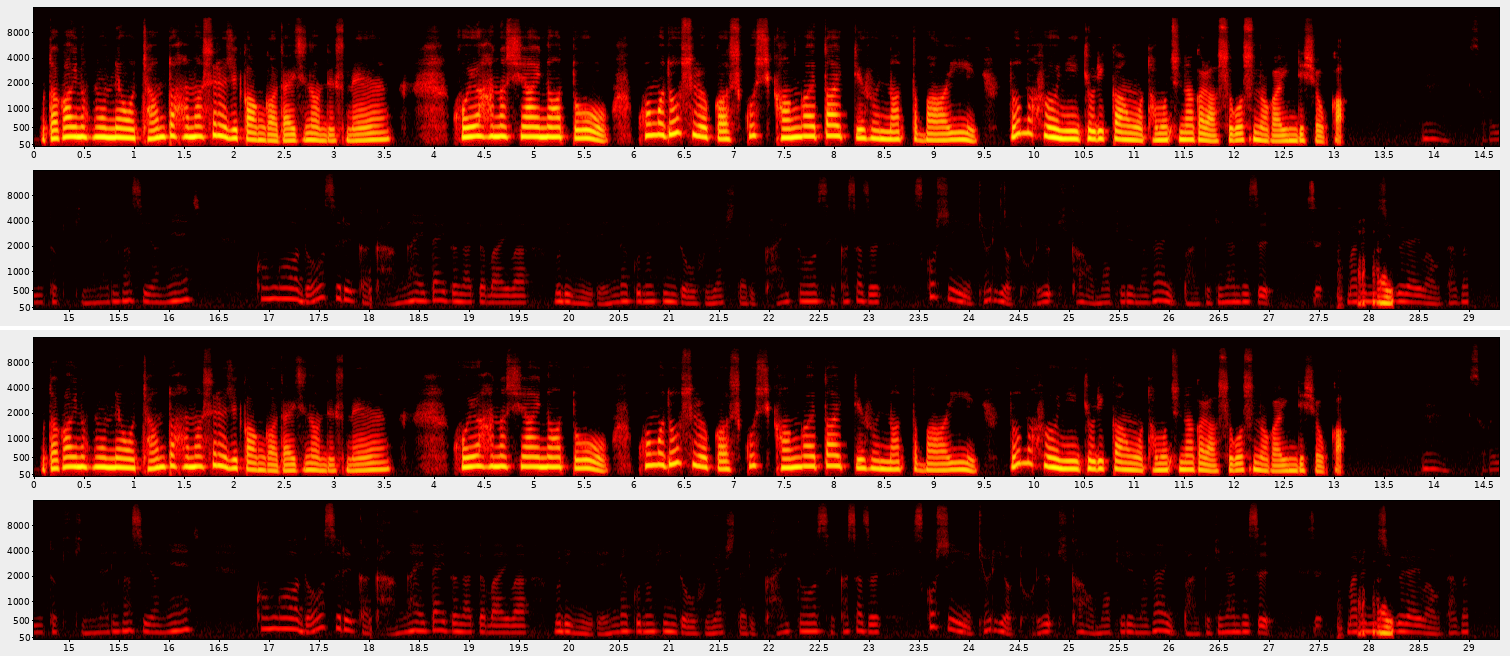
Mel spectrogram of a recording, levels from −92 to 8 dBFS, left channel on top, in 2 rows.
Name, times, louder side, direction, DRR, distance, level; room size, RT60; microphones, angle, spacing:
voice 1, 0.0-3.6 3.9-9.4 9.8-13.1 28.1-28.2, left 3 dB, 25° left, 0.4 m, -24 dB
voice 2, 13.9-27.1 27.3-27.4 27.8-29.0, right 1 dB, 20° right, 5.7 m, -58 dB
open air
head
